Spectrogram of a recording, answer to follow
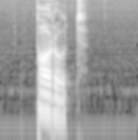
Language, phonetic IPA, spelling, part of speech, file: Polish, [ˈpɔrut], poród, noun, Pl-poród.ogg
